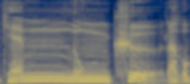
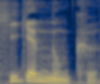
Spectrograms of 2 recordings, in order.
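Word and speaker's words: Hic et Nunc: 히겐농크라고 발음이 될 텐데 이게 네. 어렵습니다. 히겐농크 어려워요.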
